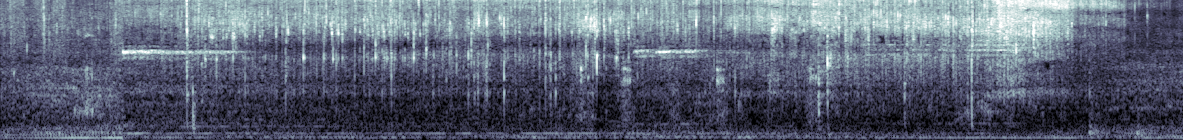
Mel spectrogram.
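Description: Oil frying and sizzling in a pan on a home kitchen stove, a steady crackling hiss running throughout with occasional clinks and stirring scrapes, close and moderately loud, no talking.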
